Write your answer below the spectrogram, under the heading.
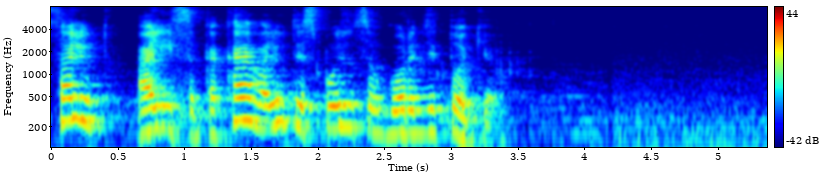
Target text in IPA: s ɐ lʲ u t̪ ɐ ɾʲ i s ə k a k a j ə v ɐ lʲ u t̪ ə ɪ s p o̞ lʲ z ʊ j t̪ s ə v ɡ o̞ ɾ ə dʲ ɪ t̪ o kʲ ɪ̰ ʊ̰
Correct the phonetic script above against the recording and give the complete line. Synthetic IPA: s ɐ lʲ u t̪ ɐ lʲ i s ə k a k a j ə v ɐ lʲ u t̪ ə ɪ s p o̞ lʲ z ʊ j t̪ s ə v ɡ o̞ ɾ ə dʲ ɪ t̪ o kʲ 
